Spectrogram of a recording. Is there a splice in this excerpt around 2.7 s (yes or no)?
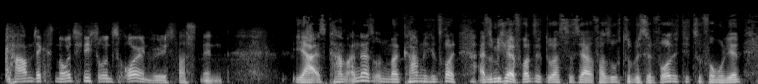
no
